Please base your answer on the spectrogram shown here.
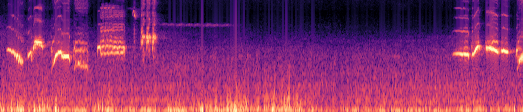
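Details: A Eurasian blackbird singing at Heidelberg Castle gives mellow, fluted phrases with scratchy high twitters, pauses several seconds, then begins again over a steady low background rumble.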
